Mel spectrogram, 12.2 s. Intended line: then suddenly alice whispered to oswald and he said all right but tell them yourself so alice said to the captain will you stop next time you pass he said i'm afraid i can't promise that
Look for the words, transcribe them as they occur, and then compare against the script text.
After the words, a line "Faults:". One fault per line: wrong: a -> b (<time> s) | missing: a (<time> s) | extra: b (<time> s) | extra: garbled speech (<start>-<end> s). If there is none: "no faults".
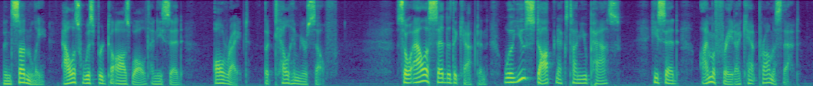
then suddenly alice whispered to oswald and he said all right but tell him yourself so alice said to the captain will you stop next time you pass he said i'm afraid i can't promise that
Faults:
wrong: them -> him (4.3 s)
